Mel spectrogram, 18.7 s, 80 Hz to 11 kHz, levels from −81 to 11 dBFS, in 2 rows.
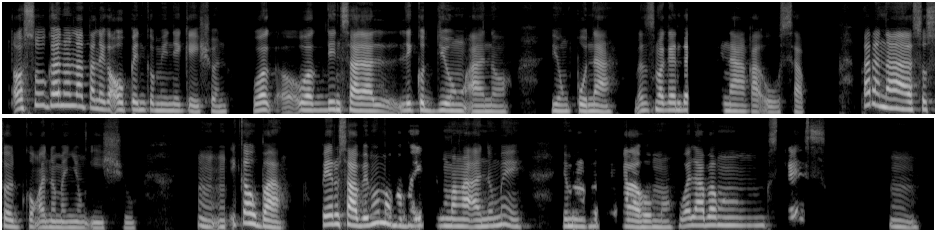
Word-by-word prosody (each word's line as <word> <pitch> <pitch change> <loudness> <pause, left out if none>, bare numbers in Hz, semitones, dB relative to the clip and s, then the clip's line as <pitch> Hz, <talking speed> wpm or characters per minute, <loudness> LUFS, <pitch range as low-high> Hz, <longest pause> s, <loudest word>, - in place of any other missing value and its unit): Oh, 250 +3 +2
so 345 +4 -2
gano'n 335 0 +3
lang 315 -2 +1
talaga 240 -4 +1
open 210 0 0
communication 180 -4 -4 0.2
huwag, 205 +2 +2
oh, 145 +2 -7
huwag 200 -1 +2
din 220 +1 +1
sa 195 -4 +5
likod 190 +4 -2
'yong 185 -1 0
ano 165 -1 -3 0.4
'yong 175 -1 -2
puna 175 -3 0 0.2
mas 195 +1 -6
maganda 210 0 +2 0.3
kinakausap 170 -4 -4 0.6
para 350 -1 +1
naso-solve 225 -7 +3
kung 185 -2 -6
ano 170 +1 -2
man 165 -1 -2
yung 165 -1 -3
issue, 150 0 -8 0.6
mm. 185 -4 -4
Ikaw 290 +2 +4
ba 175 -6 +4 0.3
pero 255 +1 +5
sabi 225 -4 +7
mo 290 - +4
mababait 220 -6 +2
'yong 210 0 -1
mga 200 -1 +4
ano 200 - 0
mo, 245 - 0
eh, 200 -5 -4 0.4
'yong 205 - +2
mga 195 -2 0
katrabaho 195 - +1
mo 175 -1 -2
wala 215 +4 +1
bang 230 0 +2 0.4
stress? 410 - -10 0.6
Hm. 175 -3 -6
200 Hz, 150 wpm, -21 LUFS, 175-225 Hz, 0.6 s, sabi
